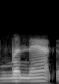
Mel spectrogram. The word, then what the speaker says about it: Lenette: And my name is spelled Lynette, is L-E-N-E-T-T-E, spelled exactly the same.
